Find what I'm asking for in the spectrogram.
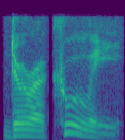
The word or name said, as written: douroucouli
